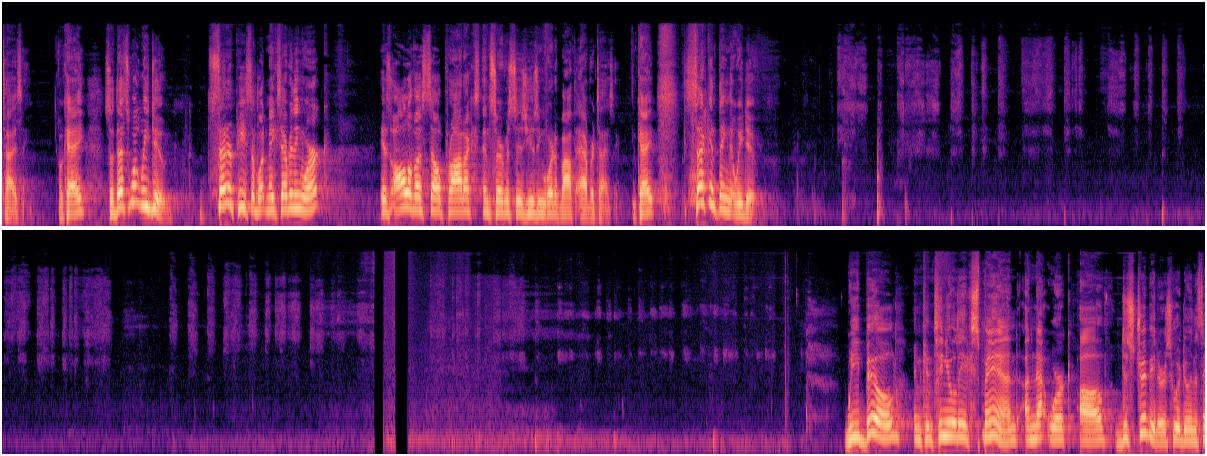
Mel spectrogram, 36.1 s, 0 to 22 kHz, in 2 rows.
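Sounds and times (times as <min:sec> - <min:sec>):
marker writing on whiteboard: 0:12.0 - 0:19.8, 0:20.5 - 0:30.0.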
